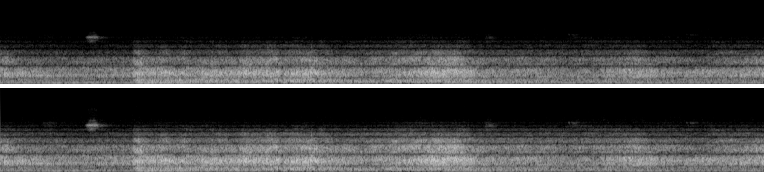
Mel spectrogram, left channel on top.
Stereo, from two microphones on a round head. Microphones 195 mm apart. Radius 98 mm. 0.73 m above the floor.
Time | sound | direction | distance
0.0 | a helicopter | 60° right (ahead or behind) | ?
